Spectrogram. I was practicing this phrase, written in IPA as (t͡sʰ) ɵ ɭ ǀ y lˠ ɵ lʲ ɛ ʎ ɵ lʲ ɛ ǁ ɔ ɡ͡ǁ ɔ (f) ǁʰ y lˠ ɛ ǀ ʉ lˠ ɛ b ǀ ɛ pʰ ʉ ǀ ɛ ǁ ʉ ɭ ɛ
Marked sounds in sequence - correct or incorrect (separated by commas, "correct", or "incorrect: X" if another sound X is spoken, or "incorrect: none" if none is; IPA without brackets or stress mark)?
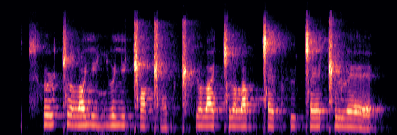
correct, incorrect: b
